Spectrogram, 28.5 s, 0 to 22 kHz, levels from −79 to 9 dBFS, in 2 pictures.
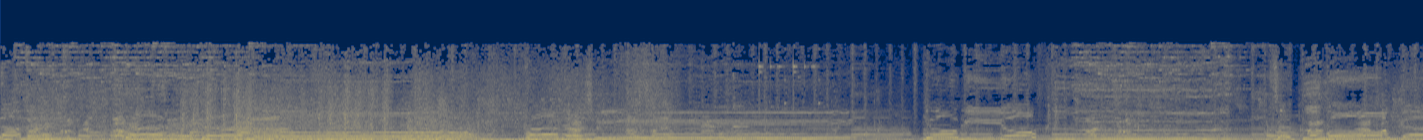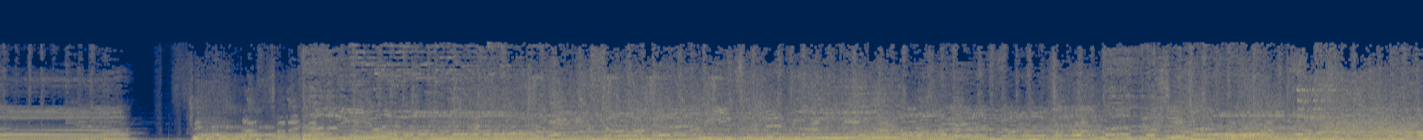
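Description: No technical fault can be heard anywhere in this audio. There is nothing here that needs a timestamp or an explanation.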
